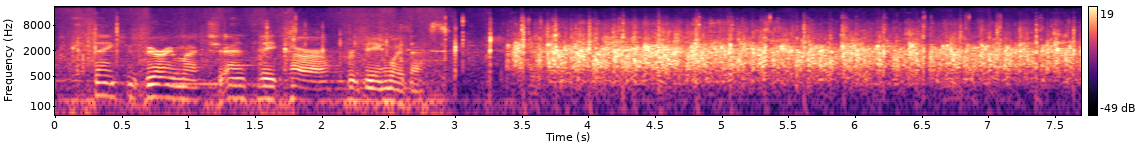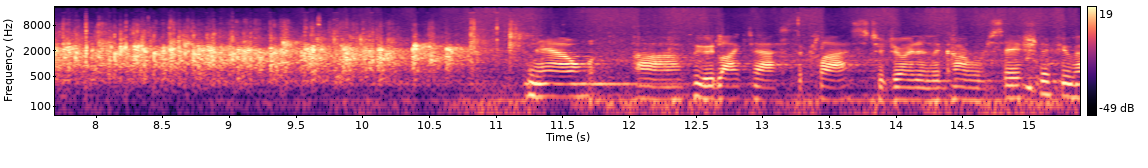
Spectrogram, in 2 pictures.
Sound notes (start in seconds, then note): 3.0 audience applauding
